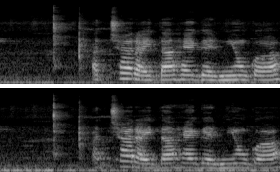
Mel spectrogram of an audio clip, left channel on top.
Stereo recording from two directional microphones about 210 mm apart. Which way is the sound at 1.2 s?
30° left (ahead or behind).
